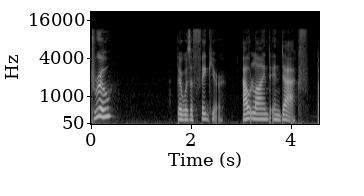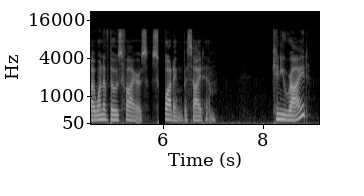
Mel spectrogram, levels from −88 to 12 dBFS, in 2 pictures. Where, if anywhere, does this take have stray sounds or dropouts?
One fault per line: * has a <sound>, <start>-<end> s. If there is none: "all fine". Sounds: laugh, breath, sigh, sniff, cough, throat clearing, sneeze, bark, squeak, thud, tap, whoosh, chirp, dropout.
* has a dropout, 5.9-6.0 s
